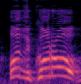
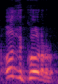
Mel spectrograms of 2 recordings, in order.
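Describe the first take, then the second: First: Uzkuru with the final u clearly voiced; final u sounded. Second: Uzkur clipped with no final vowel; wrong form. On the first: Preacher correcting the congregation: Uzkuru ending on a high u. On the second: Preacher showing the wrong form: uzkur, no final vowel. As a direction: drop the last u: uzkur. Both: Shown as a demonstration. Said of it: "bukan uzkur".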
